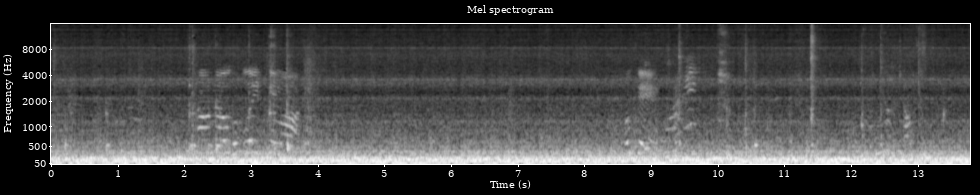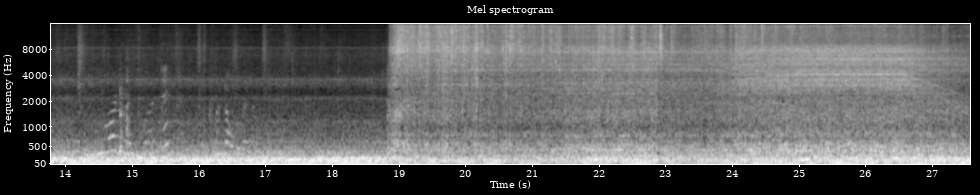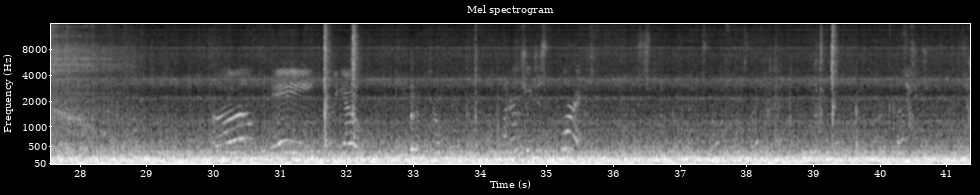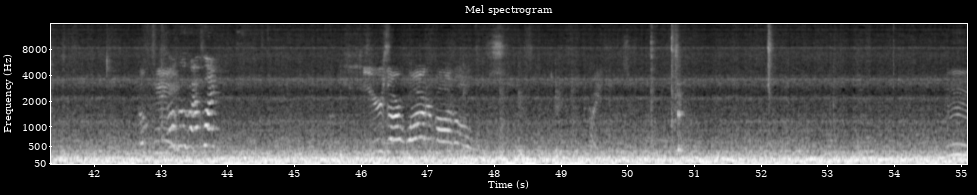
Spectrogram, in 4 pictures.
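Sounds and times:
blender motor whirring: 0:18.8 - 0:29.4.

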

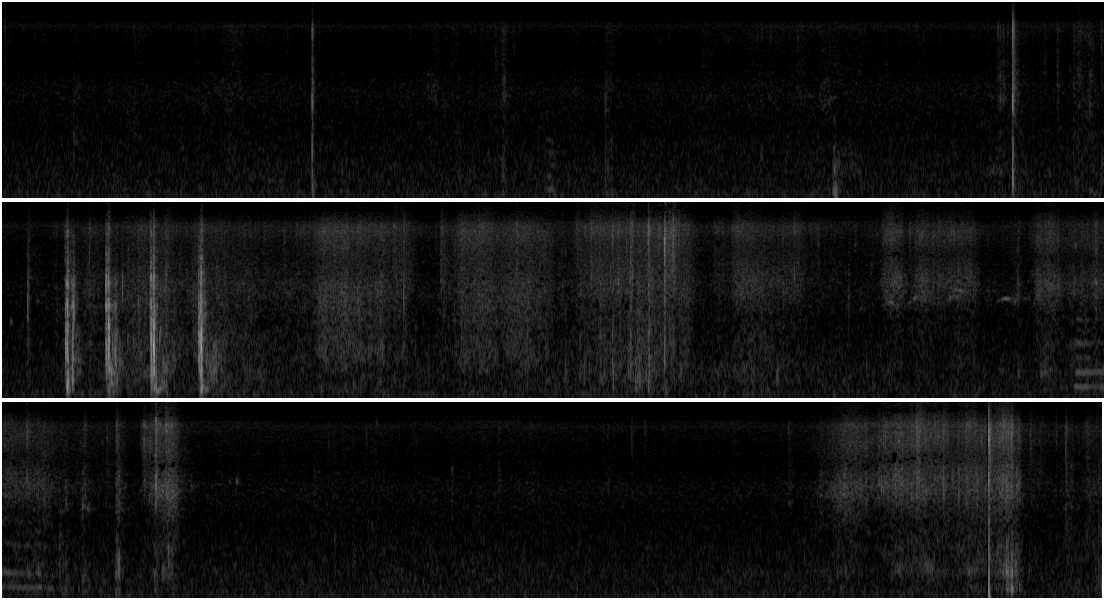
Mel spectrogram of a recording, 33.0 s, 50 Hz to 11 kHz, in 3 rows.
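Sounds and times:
rustling of dry leaves: 0:09.8 - 0:24.2, 0:29.9 - 0:33.0.

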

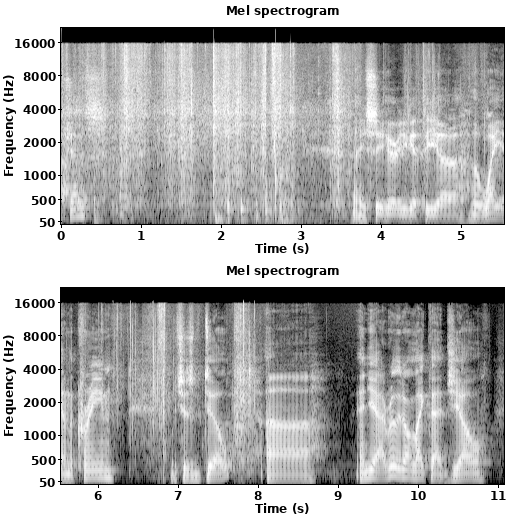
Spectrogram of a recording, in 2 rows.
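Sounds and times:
paper and plastic crinkling: 0:00.0 - 0:08.1.

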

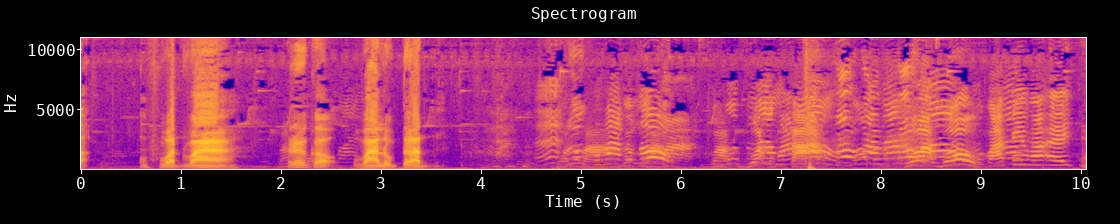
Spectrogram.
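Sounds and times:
young children talking: 0:00.0 - 0:10.0.

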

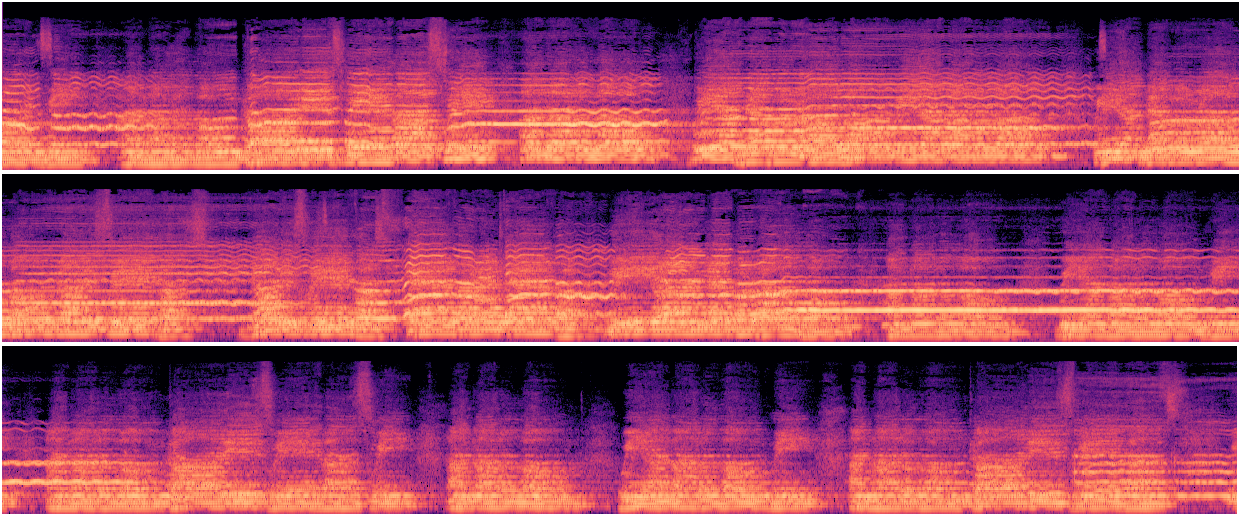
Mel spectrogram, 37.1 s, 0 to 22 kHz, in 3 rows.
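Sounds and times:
choir singing in harmony: 0:00.0 - 0:37.0.

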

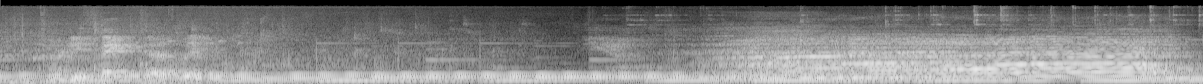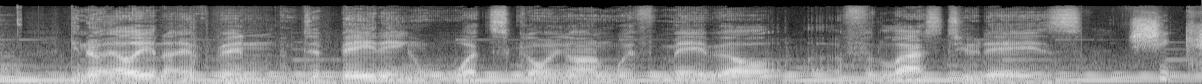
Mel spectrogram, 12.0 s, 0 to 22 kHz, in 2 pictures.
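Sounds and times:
cow mooing: 0:03.0 - 0:06.2.

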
